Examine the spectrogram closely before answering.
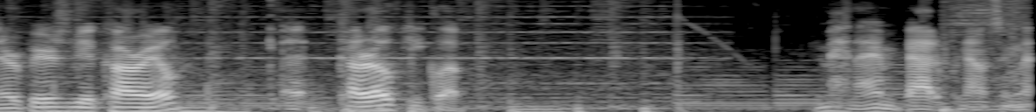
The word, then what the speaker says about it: karaoke: And there appears to be a karaoke club. Man, I am bad at pronouncing that.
